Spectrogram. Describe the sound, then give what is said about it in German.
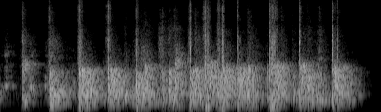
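A crowd breaks into steady applause, dense overlapping hand claps holding at an even loudness for a few seconds before quickly dying away. No one speaks over it. “Schönen Applaus.”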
